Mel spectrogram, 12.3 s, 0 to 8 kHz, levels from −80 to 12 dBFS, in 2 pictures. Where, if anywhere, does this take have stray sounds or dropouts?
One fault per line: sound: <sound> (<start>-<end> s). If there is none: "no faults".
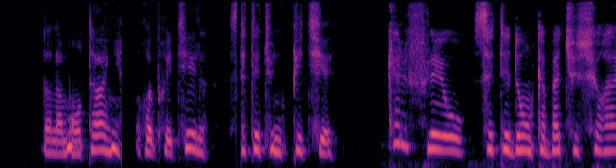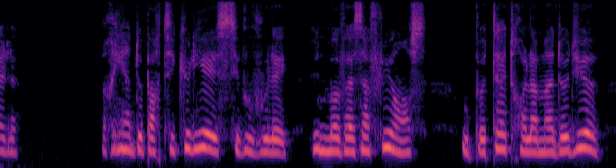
sound: dropout (2.4-2.4 s)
